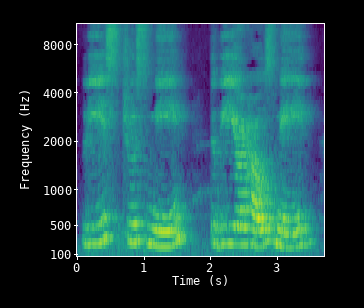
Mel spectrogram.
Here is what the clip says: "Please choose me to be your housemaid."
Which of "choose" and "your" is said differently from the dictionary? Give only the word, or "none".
choose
